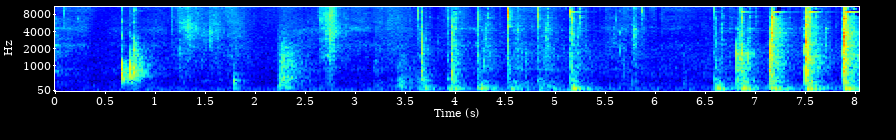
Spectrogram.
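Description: Hammer tapping the trimmed cotter pin on a tractor front hub's castle nut, bending its legs over: a series of sharp metal knocks, spaced out at first and then a quicker run of about five near the end.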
